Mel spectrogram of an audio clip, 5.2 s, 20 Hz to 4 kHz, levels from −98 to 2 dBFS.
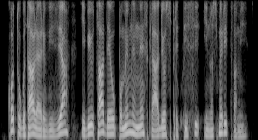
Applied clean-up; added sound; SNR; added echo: neural mask model Resemble Enhance denoiser.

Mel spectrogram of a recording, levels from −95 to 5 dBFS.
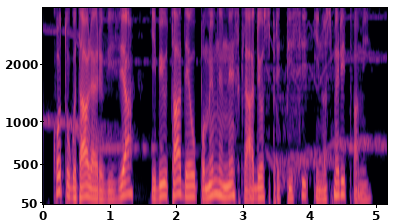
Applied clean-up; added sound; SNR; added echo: classical method spectral subtraction.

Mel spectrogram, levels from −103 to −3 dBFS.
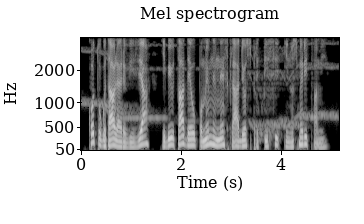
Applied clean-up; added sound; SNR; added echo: classical method Wiener filter.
